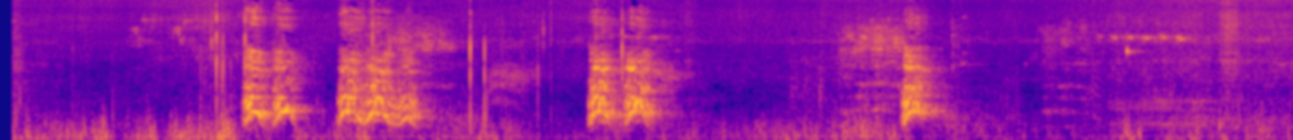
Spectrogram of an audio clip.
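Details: Puppy among buffalo and cows, giving four or five rough, noisy barks spaced irregularly over several seconds against a steady low rumbling background.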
